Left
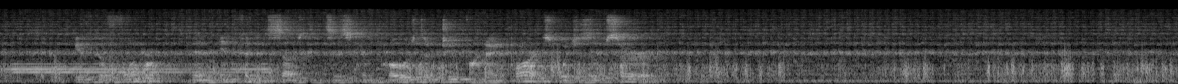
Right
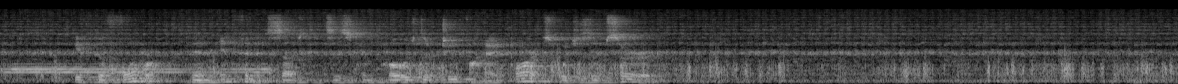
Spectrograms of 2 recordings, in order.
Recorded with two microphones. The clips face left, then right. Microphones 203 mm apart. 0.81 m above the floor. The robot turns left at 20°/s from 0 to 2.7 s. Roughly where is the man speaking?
Behind right.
